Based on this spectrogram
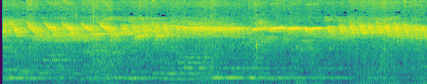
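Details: Canary song used to stimulate females for mating, from a large collection of canaries of many colours and forms: continuous rapid high trills and warbled phrases, with steady low tones running underneath throughout.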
